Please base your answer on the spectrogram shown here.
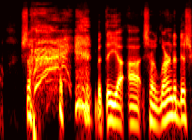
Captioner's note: laughs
